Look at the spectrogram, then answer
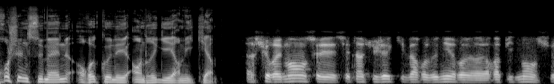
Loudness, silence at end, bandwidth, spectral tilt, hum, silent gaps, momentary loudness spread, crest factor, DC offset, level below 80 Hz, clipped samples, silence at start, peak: -19 LUFS; 0 s; 16 kHz; -4.5 dB/octave; none; none; 7 LU; 18 dB; under 0.1%; -50 dBFS; under 0.1%; 0 s; 0 dBFS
